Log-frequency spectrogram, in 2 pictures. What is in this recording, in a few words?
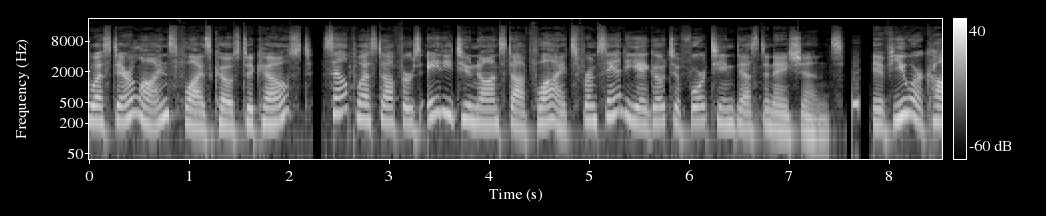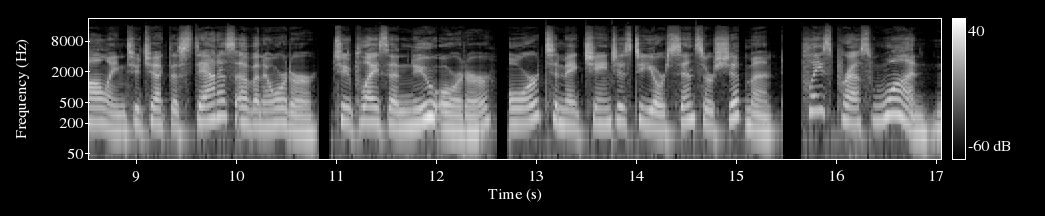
On Hold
